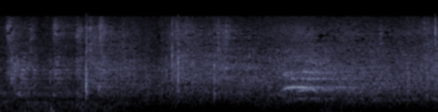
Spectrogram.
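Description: Ice hockey rink sound during play: faint music over the arena speakers, with two sharp clacks of stick and puck about one and two seconds in and a brief shout about three seconds in.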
